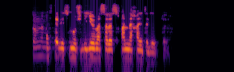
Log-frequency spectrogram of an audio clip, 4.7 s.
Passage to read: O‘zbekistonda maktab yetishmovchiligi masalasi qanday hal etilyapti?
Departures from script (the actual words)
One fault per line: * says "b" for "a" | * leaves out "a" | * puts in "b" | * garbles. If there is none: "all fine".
all fine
